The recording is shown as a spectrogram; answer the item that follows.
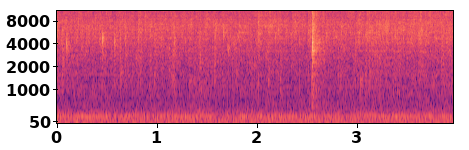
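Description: Cheese sauce bubbling and sizzling on a baked walleye and au gratin potato dish fresh from a 350-degree oven, a steady crackling fizz with one sharper pop midway, close and continuous.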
